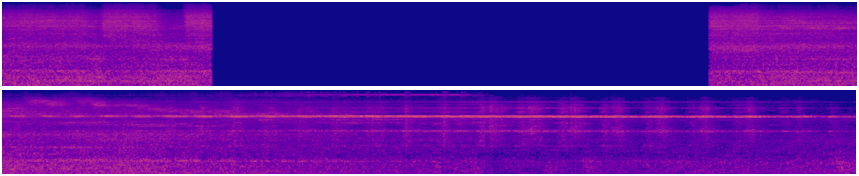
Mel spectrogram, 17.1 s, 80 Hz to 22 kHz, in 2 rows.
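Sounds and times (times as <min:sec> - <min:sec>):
train running on rails: 0:07.1 - 0:17.0.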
